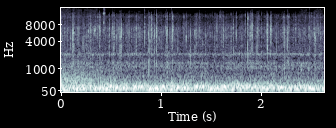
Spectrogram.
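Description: A house fire burns as a steady, dense crackling roar with a heavy low rumble, loud and close, with no voices.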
